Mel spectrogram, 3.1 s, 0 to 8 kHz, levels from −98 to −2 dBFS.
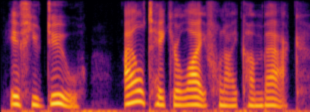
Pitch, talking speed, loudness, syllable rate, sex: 195 Hz, 210 wpm, -18 LUFS, 4.3 syllables/s, female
